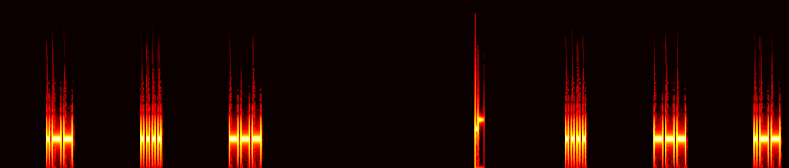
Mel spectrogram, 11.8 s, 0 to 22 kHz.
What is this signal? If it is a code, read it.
Morse code, heard as a keyed tone, about 28 wpm, spaced as for 8 wpm, 690 Hz. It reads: WHO HOW
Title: 8x Character Spacing - Top 100 Words - 28wpm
